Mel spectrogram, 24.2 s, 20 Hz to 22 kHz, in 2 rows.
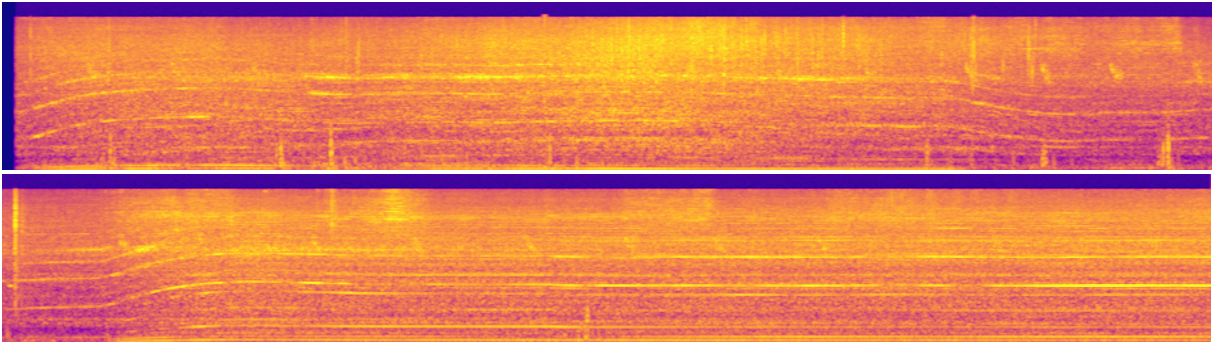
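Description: Kalmar C100 propane forklift engine running with a whine that rises and falls. About ten seconds in it drops to a quieter idle. About three seconds later it revs up again and holds steady with a high hydraulic whine as the mast is raised.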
